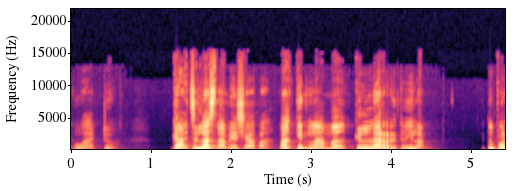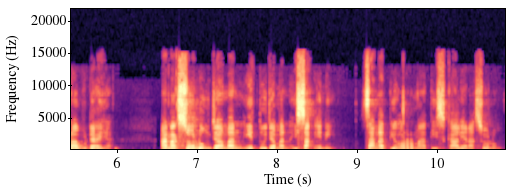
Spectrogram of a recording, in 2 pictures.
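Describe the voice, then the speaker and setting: Lively, joking male preacher. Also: fairly high pitch. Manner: lively, joking, addresses the congregation directly. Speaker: pastor. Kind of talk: sermon.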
